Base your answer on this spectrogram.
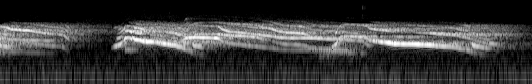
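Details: Southern African black-backed jackals give a chorus of wailing, falling howls, several voices overlapping and sliding down in pitch, with a couple of sharp rising yelps.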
